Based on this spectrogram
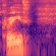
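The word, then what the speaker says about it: Caimh: for queef and queef as most of you probably know is spelt c-a-i-m-h being an irish name pronounced queef and um i keep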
